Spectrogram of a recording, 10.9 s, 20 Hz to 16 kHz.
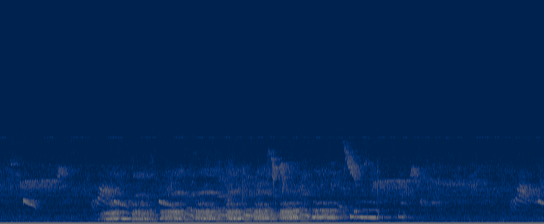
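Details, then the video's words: Nearby off-camera howler monkeys give a deep, rolling roaring chorus that swells for several seconds, with birds chirping and whistling over it, in the morning on Isla Boca Brava, Chiriquí, Panama, on March 20, 2018. "Howler Monkeys Vocalize Loudly During Morning Displays"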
